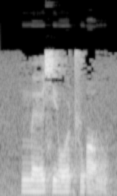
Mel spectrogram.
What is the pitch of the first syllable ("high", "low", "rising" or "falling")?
rising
